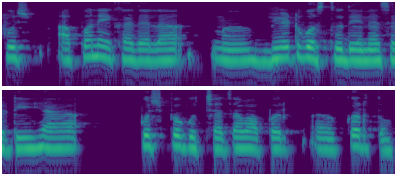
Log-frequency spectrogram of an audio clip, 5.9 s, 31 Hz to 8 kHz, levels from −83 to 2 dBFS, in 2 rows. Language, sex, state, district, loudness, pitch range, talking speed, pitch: Marathi, female, Maharashtra, Pune, -35 LUFS, 170-195 Hz, 110 wpm, 175 Hz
